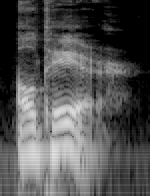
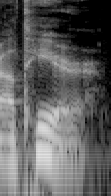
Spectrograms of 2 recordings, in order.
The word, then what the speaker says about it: Altair: Up next, we have the USS Altair, or Altair, depending on how you pronounce it.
